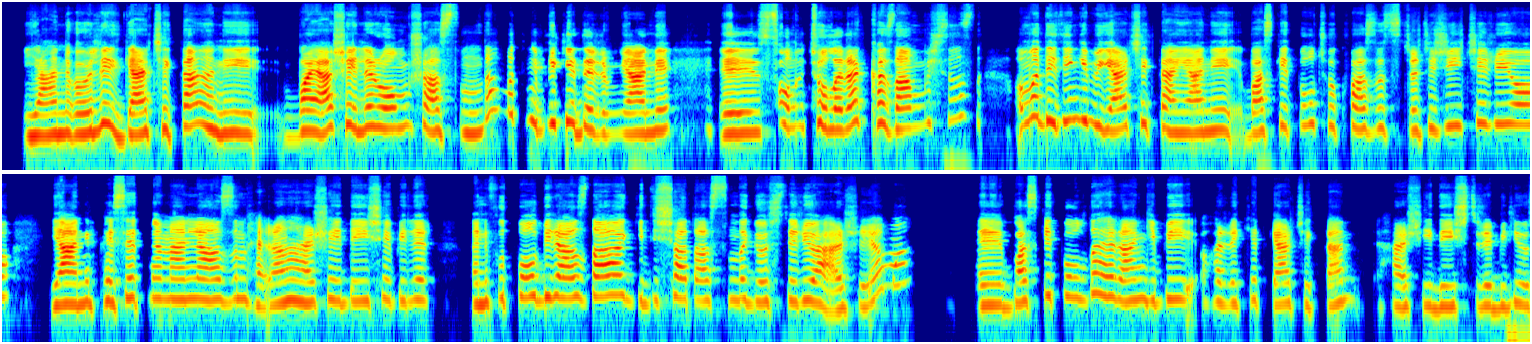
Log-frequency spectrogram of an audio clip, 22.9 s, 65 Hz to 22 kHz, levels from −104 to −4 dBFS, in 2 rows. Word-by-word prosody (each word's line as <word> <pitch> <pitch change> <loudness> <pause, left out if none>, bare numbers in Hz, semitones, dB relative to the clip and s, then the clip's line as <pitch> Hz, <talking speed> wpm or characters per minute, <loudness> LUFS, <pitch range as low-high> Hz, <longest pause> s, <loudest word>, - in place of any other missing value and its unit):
Yani, 220 +2 0
öyle, 245 +8 +2
gerçekten, 250 +7 +4
hani, 240 -5 -1
bayağı 245 +5 +6
şeyler 295 -1 +3
olmuş 285 +1 0
aslında 250 -1 -1
ama - - -7 0.2
tebrik 335 +1 -2
ederim. 265 -8 +1
Yani, 240 +3 +6 0.4
eee, 235 +1 +2
sonuç 305 +4 -5
olarak 290 +5 +4
kazanmışsınız. 330 +6 +1 0.3
Ama 425 0 0
dediğin 360 +2 0
gibi 355 -4 +1
gerçekten, 280 +1 +3
yani, 245 +1 0
basketbol 290 +6 -3
çok 300 -3 -12
fazla 280 -1 -2
strateji 265 +3 -6
içeriyor. 320 +1 -2 0.3
Yani, 250 +1 +6
pes 265 +2 -5
etmemen 295 -1 -1
lazım. 290 0 +1
Her 240 -3 -4
an 265 +3 0
her 260 0 0
şey 275 -1 -6
değişebilir. 275 +1 -5 0.3
Hani, 250 +1 -3
futbol 310 +3 -4
biraz 310 -1 +2
daha 330 +1 +5
gidişat 285 +1 -4
aslında 280 +1 -5
gösteriyor 270 0 -4
her 205 -4 +1
şeyi 230 +9 -5
ama, 450 +5 -9 0.6
eee, 240 +1 0
basketbolda 310 +5 -3
herhangi 285 -4 -1
bir 290 0 -3
hareket 255 +1 -9
gerçekten 250 +2 -3 0.2
her 225 -2 -2
şeyi 220 0 -11
değiştirebiliyor 230 +1 -6
275 Hz, 140 wpm, -23 LUFS, 245-300 Hz, 0.6 s, bayağı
